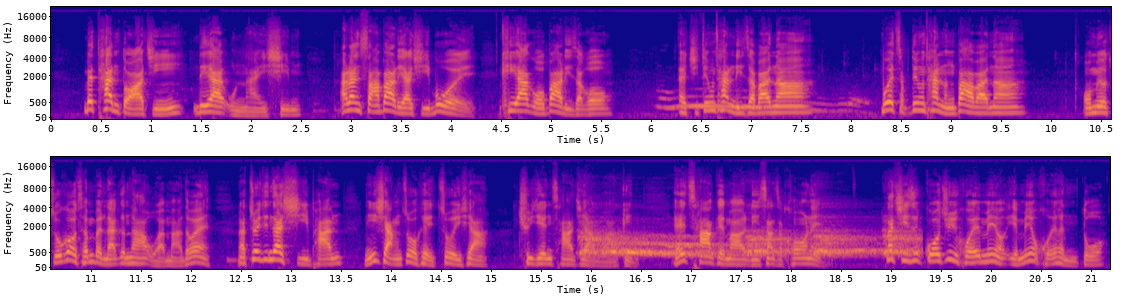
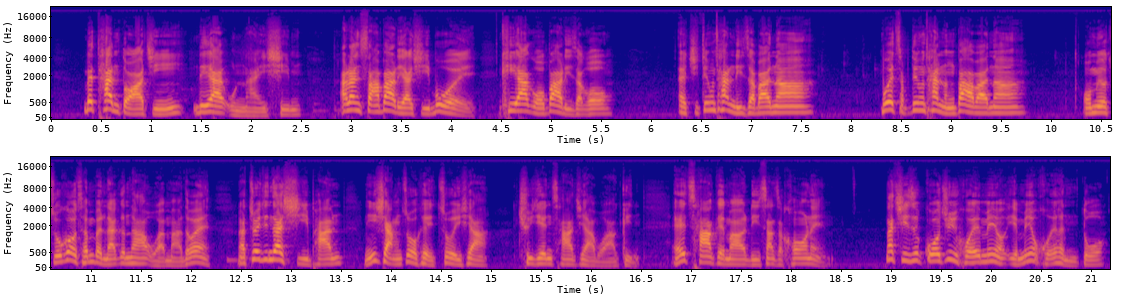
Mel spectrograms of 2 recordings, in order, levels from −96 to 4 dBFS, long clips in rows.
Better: second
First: dog barking; noticeable; from 6 to 8 s; peak 8 dB below the speech // dog barking; loud; from 16 to 19 s; peak level with the speech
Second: none

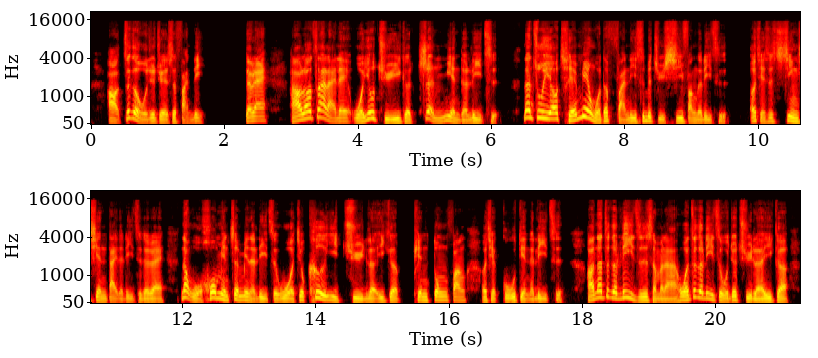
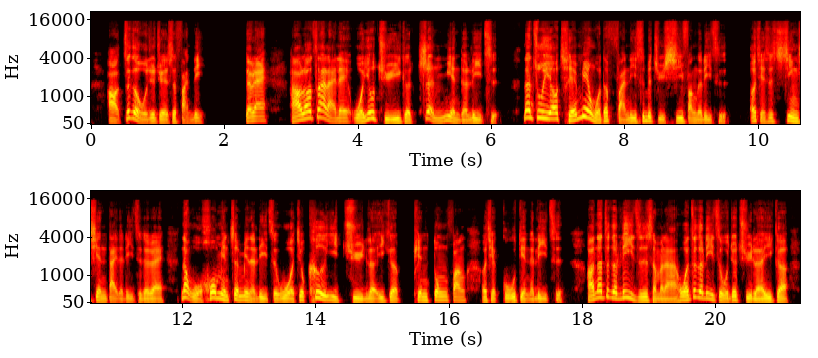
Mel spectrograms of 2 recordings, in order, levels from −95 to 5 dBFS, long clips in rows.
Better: neither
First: none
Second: none

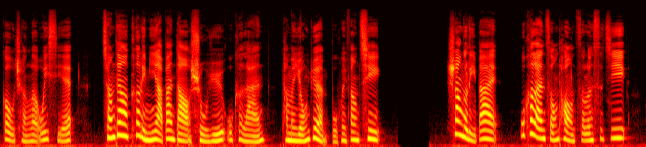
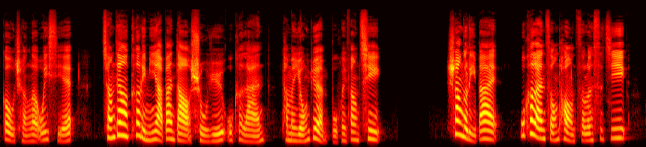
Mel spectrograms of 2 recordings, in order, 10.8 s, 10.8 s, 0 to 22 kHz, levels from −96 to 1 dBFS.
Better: first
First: none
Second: thin; somewhat; fading below 400 Hz

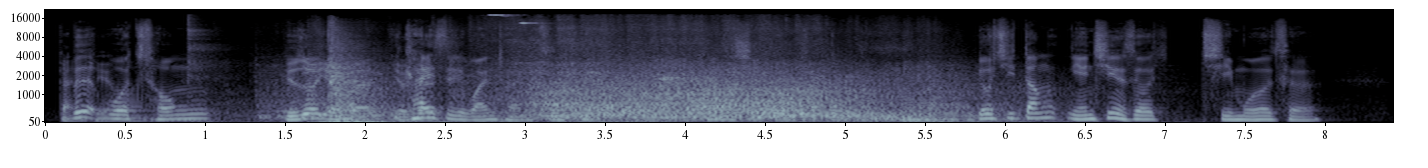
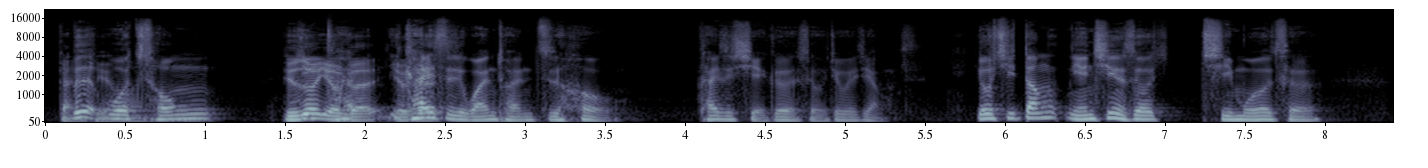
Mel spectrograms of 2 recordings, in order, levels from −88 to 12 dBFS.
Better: second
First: door banging; loud; from 1.5 to 6 s; peak 5 dB above the speech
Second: none

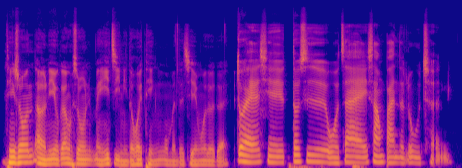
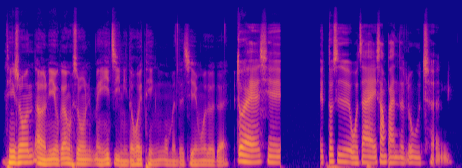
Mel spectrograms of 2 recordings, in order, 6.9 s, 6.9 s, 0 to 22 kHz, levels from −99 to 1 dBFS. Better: first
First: none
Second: audio freezing; at 4 s for 0.5 s

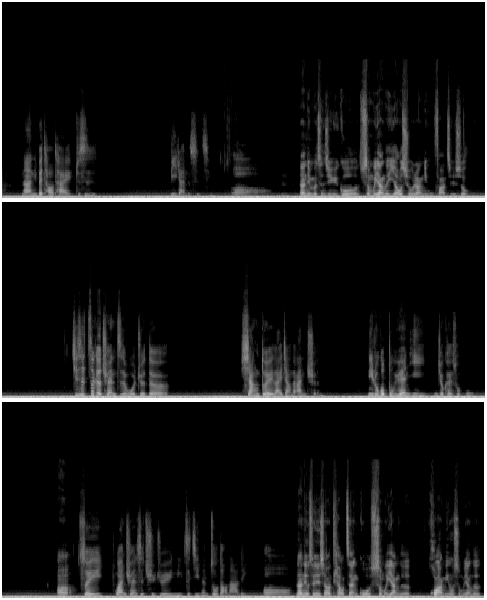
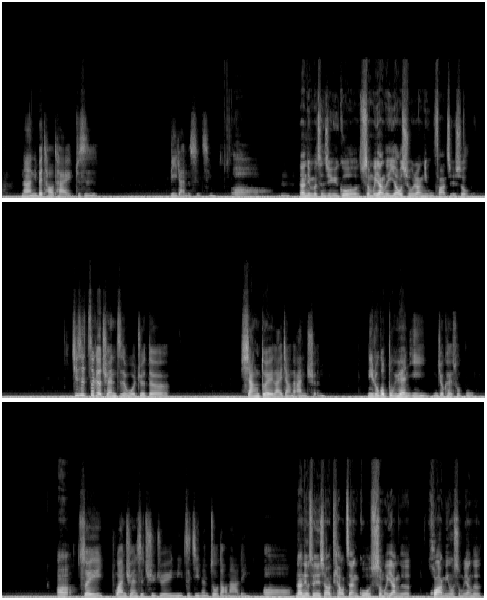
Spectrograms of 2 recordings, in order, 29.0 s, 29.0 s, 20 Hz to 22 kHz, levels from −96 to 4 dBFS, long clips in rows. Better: second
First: low rumble; loud; throughout; 9 dB below the speech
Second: low rumble; faint; throughout; 20 dB below the speech

